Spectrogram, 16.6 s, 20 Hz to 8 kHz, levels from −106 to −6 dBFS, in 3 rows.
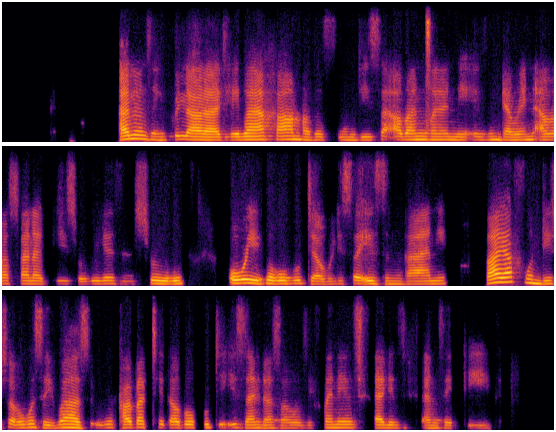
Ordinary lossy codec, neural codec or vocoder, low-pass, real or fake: Opus, 32 kbps; codec, 16 kHz, 0.5 kbps, X-Codec, HuBERT features, trained on general audio; 7.2 kHz; fake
